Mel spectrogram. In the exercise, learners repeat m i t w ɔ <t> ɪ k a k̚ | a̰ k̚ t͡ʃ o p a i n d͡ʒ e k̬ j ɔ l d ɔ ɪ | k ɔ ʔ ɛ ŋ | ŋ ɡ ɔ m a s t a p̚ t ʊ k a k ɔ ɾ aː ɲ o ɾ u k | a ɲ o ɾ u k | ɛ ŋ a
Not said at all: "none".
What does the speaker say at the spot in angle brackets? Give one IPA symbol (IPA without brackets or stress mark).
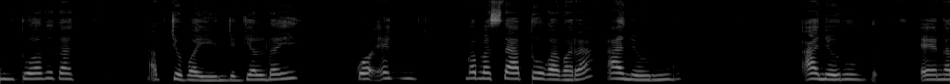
k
